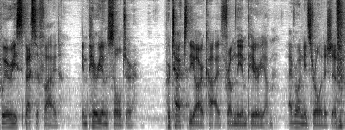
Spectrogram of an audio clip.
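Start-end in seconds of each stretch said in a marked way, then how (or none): 0.0-5.4 stony, statue-like stone guardian voice. Running a game, the speaker voices what the players all hear; booming, stony voice. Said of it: "You all hear a booming, stony voice".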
